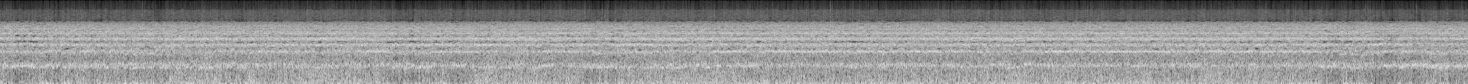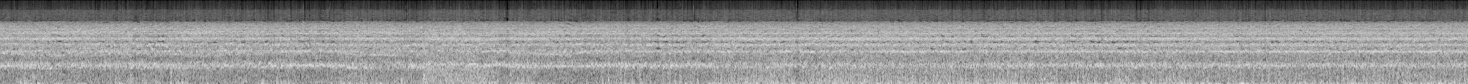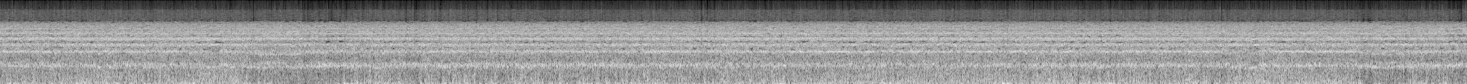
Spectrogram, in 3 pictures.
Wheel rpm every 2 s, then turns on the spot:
220, 220, 220, 230, 230, 230, 230, 220, 220, 230, 230, 230, 230, 230, 230, 220, 230, 230, 230, 230, 230, 230.
none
